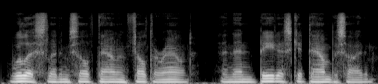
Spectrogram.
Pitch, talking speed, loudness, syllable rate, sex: 115 Hz, 240 wpm, -17 LUFS, 5.9 syllables/s, male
